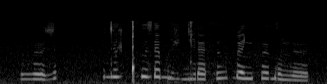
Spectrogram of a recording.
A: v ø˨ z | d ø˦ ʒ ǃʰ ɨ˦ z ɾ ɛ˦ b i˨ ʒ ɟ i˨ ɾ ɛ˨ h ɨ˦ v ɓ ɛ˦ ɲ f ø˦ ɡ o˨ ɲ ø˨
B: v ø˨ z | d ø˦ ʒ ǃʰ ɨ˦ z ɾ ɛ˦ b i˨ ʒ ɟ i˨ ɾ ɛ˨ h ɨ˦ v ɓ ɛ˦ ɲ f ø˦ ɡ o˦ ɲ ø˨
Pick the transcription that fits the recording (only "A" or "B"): A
